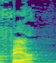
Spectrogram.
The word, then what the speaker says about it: Fe: Los del Fe, que se pronunciaba Fea, nos dijiste, Marta.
